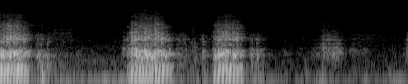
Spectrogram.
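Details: Lion delivering deep, rough grunting roars, three strong bursts followed by fainter trailing grunts, each heavy with low rumbling tone.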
